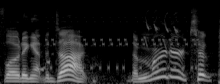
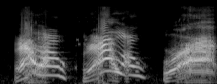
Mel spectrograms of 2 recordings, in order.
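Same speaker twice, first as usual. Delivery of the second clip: shrill, blaring, swooping, very high, loud parrot squawk; 13 semitones higher, 10 dB louder than usual. Pitying the abandoned parrot, the speaker mimics it: Polly parrot voice. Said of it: "You like my parrot impression?".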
